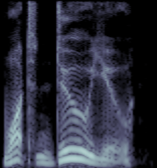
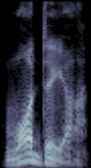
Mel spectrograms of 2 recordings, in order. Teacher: It has to connect what do you into whadia. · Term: linking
